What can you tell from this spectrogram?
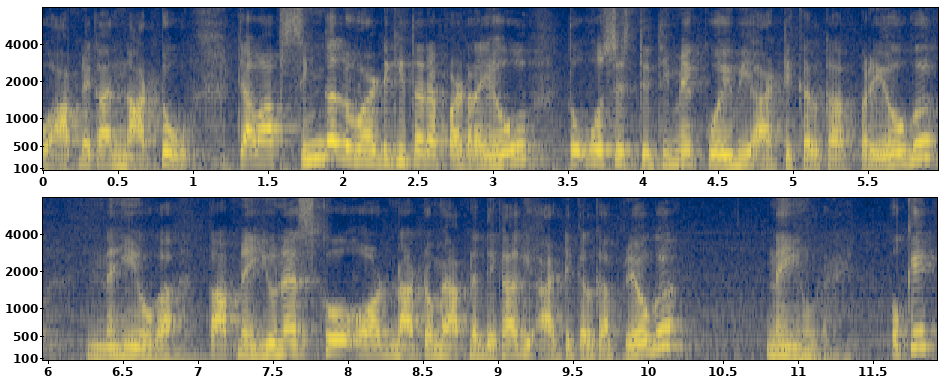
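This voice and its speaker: A male English grammar teacher explaining step by step, mixing English terms into Hindi and answering his own questions. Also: high-pitched. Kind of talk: Hindi-language grammar lesson.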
